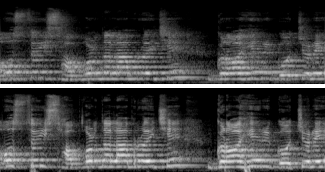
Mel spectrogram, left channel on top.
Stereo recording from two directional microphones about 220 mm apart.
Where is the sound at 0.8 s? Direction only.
45° right (ahead or behind).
